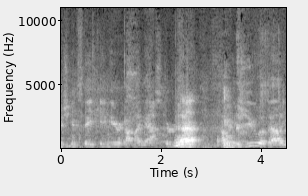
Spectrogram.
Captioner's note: chortles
